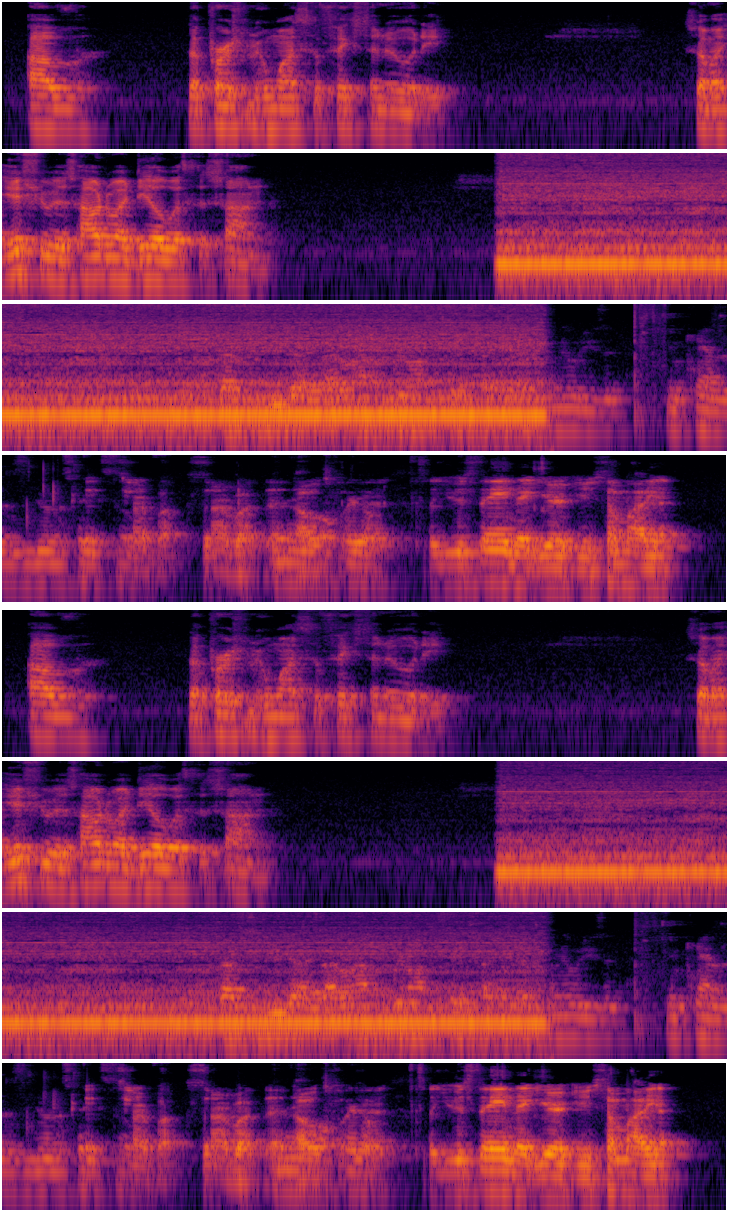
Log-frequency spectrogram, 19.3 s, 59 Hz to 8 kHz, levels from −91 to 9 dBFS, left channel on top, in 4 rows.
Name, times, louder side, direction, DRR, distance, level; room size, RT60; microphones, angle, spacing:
voice 1, 0.2-0.6 1.2-2.9 4.6-6.6, left 2 dB, 75° left, 0.7 m, -27 dB
sound 1, 8.1-13.3, left 3 dB, 30° left, 0.5 m, -25 dB
voice 2, 11.1-13.8 14.1-15.6 16.3-17.0, equal, 20° right, 1.3 m, -33 dB
voice 3, 15.3-16.6 16.9-17.0 17.4-18.9, right 3 dB, 70° right, 0.6 m, -25 dB
5.5 x 2.2 x 2.8 m
head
